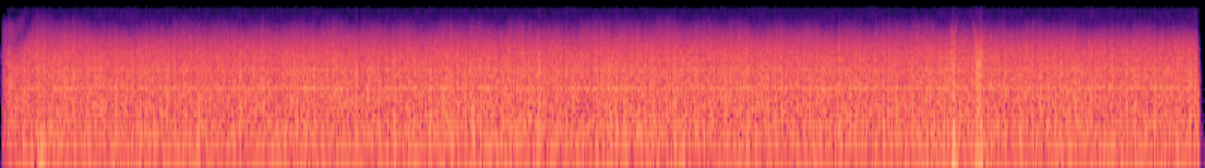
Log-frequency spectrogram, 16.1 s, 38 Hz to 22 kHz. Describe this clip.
Radio Noise 12
Some various interference and things I received with a shortwave radio.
